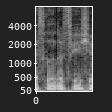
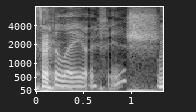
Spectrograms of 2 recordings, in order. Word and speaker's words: Filet-O-Fish: Look, it's not the only thing I order, but I've partaken in a Filet-O-Fish every once in a while. – My God. – First of all, you're pronouncing it incorrectly. It's Filet-O-Fish.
